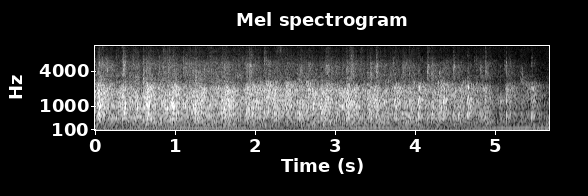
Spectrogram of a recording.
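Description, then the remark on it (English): A crowd claps steadily in a sustained round of applause for everybody who helped with a cleanup, lasting several seconds, a dense even patter of many hands that fades slightly near the end, with a low steady hum underneath. “So if you guys could just give another round of applause for everybody who helped.”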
